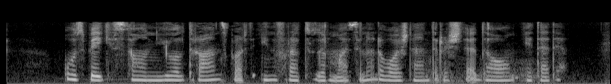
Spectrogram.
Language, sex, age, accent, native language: Uzbek, female, 18-24, Andijon, Uzbek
